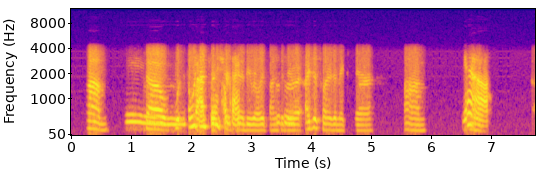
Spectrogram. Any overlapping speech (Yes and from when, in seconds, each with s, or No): Yes, from 1.2 s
